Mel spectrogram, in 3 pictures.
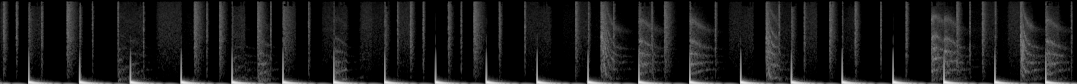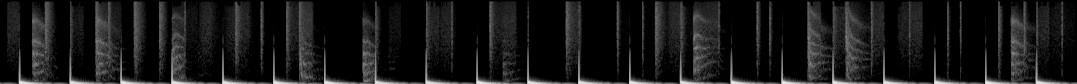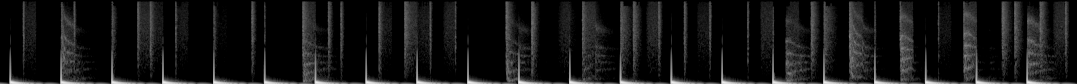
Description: Some silly pseudo generative drums.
